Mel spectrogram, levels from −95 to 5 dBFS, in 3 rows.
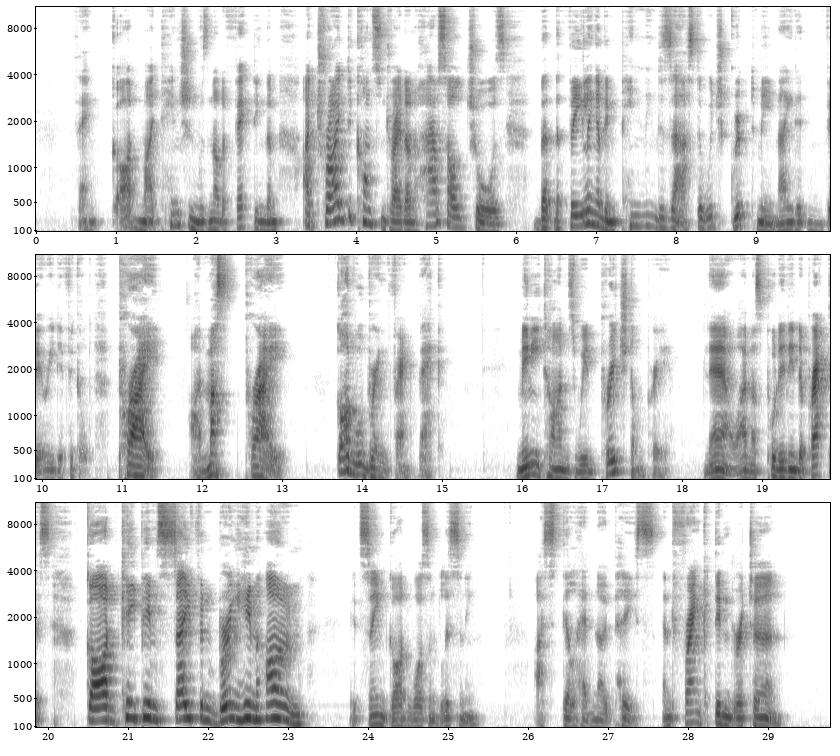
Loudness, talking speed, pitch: -28 LUFS, 145 wpm, 130 Hz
